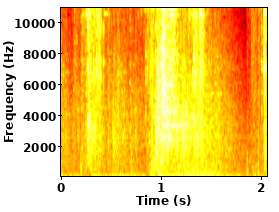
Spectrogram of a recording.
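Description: A sword clangs against metal armour.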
